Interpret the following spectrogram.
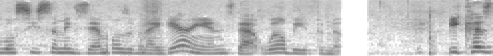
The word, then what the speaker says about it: cnidarians: The next group is your cnidarians. Your sea is silent.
